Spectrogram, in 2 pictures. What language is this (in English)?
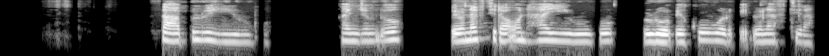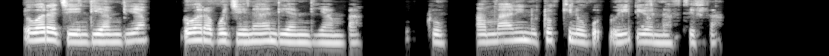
Fula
